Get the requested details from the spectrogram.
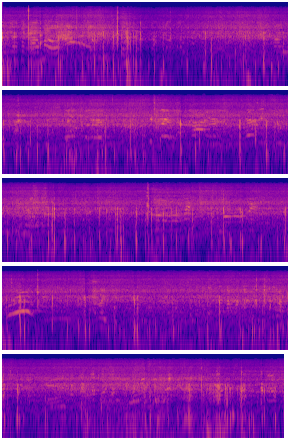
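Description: Water splashes and churns loudly around floating tubes.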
